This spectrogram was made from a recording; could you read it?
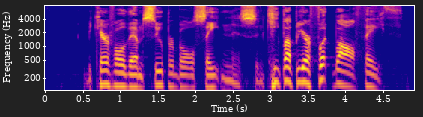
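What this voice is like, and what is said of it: A put-on accent. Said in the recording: “when I do the accents”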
